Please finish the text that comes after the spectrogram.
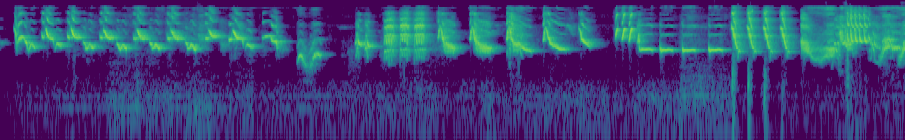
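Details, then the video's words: Black-winged myna song used to lure and tutor other birds: rapid series of bright, repeated downslurred chirps, a brief lower dip, then dense harsh chatter and a run of steady whistled notes before loud buzzy bursts. "Pancingan Plus Masteran Burung Jalak Putih full Isian Mudah Di Tiru"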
